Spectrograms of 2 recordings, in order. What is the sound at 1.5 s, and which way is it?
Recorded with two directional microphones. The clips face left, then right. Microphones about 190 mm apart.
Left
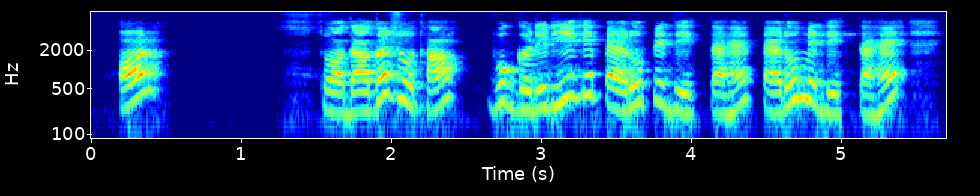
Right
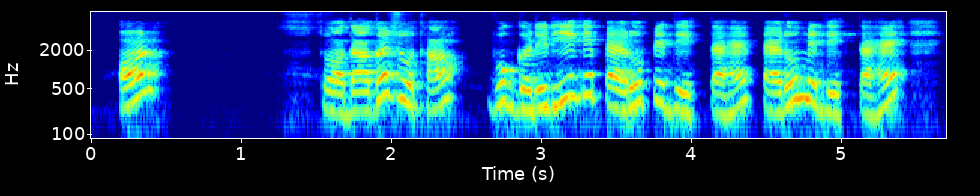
A woman's voice, 15° right (ahead or behind).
